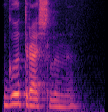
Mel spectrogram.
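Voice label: "гӧтрасьлыны", Komi, female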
